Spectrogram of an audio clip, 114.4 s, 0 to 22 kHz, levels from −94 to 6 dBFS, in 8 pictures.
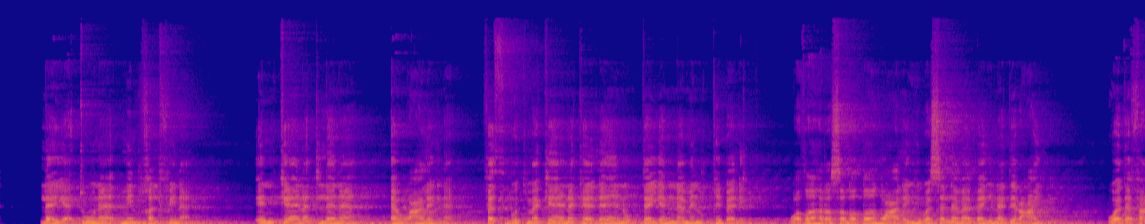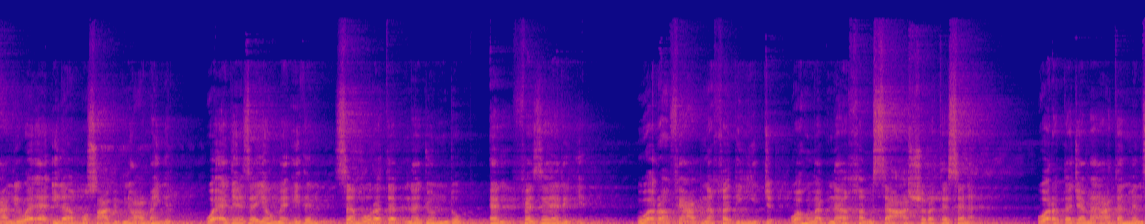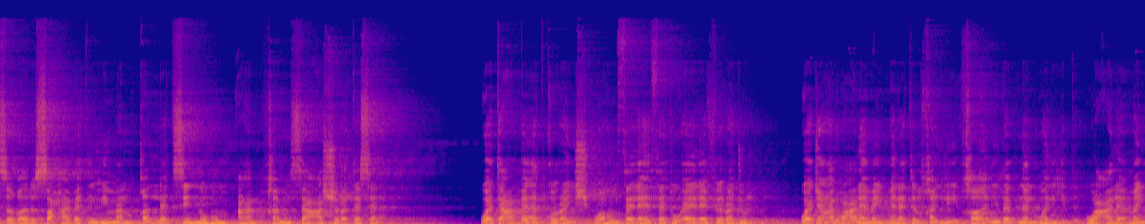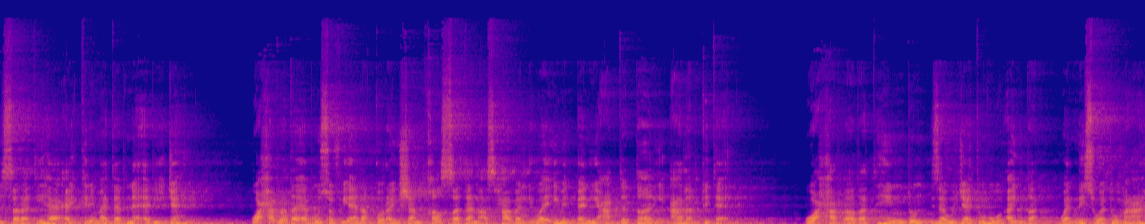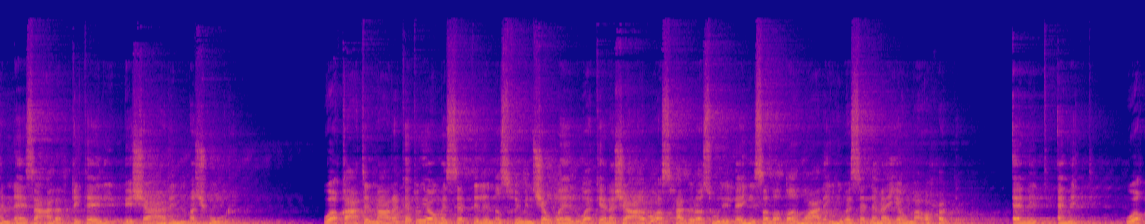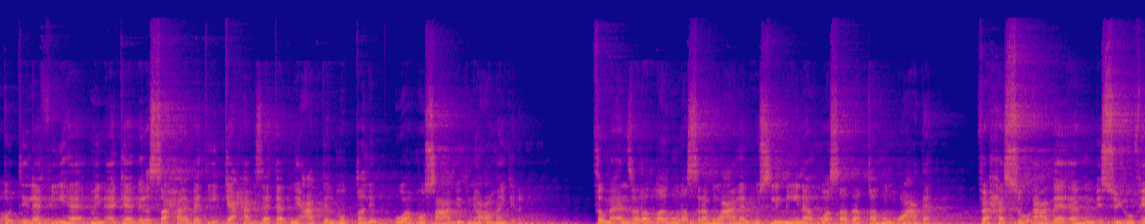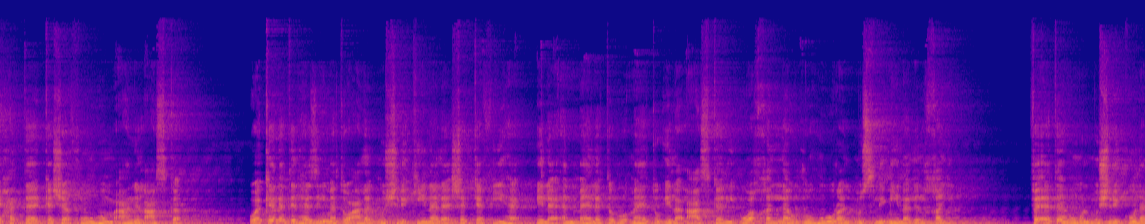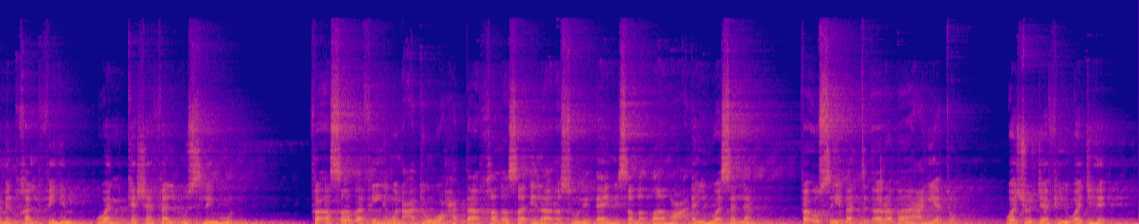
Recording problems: room echo; noticeable; dies away in 2 s
off-mic speech; somewhat distant

